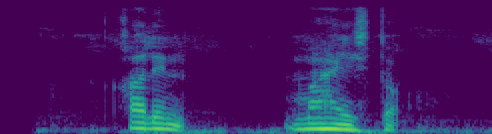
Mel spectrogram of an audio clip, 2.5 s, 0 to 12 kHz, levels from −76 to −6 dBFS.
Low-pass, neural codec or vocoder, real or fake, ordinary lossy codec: 9.9 kHz; vocoder, 22.05 kHz, 80 mel bands, Vocos; fake; none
